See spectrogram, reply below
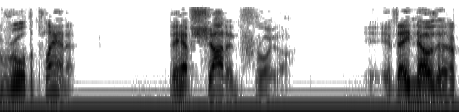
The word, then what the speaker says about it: Schadenfreude: Schadenfreude. And that's S-C-H-A-D-E-N-F-R-E-U-D-E, if you want me to spell that for you.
